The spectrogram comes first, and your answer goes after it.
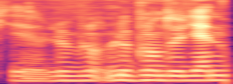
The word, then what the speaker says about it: Leblon-Delienne: on fait alors nous avons un site marchand leblon-delienne points comme vers le mont jolienne c'est quasiment comme ça se prononce sauf que le blond ya pas de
